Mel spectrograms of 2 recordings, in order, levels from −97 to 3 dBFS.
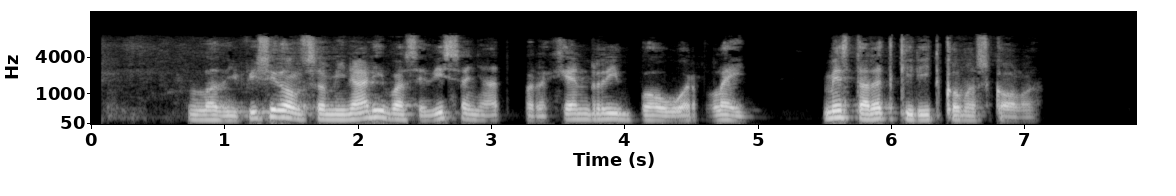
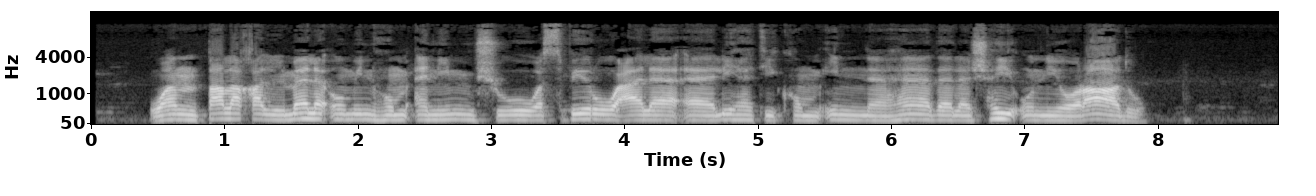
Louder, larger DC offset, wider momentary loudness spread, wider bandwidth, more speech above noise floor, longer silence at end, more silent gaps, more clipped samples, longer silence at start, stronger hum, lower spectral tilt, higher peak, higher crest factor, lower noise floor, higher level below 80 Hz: second, -19 LUFS vs -16 LUFS; neither; about the same, 11 LU vs 9 LU; second, 8.2 kHz vs 11.5 kHz; first, over 72 dB vs 42 dB; second, 0.8 s vs 1 s; neither; neither; first, 0.75 s vs 0.45 s; neither; about the same, -5.5 dB/octave vs -5.5 dB/octave; about the same, -2 dBFS vs 0 dBFS; about the same, 18 dB vs 16 dB; first, under -90 dBFS vs -58 dBFS; second, -60 dBFS vs -52 dBFS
